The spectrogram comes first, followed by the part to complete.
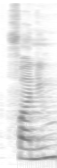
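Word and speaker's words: phoneme: भी बोलते हो, क्योंकि यूके इंग्लिश अर्थात जो हमारी ब्रिटिश इंग्लिश है उसमें इसकी प्रोनाउंसिएशन है फनीम। और इसी के अपोजिट अगर हम बात करते हैं अमेरिकन इंग्लिश की तो वहाँ इसे कहा जाता है फोनिम।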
